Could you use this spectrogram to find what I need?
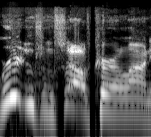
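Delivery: put-on loud, thick, heavy South Carolina Southern accent. Retelling how a viewer always greets in comments: thick Southern accent imitating Danny. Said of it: "He's got a real thick Southern accent".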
